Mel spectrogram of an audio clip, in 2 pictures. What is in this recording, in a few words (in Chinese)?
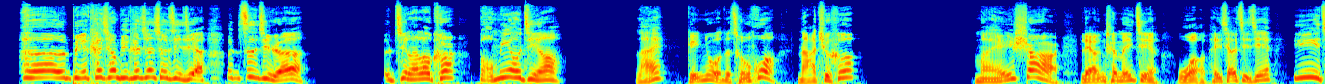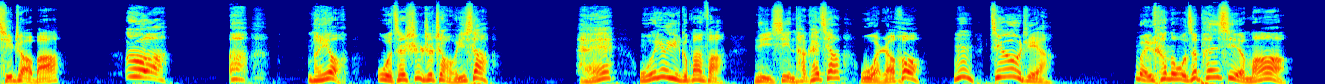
剧本台词 试音 短剧配音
